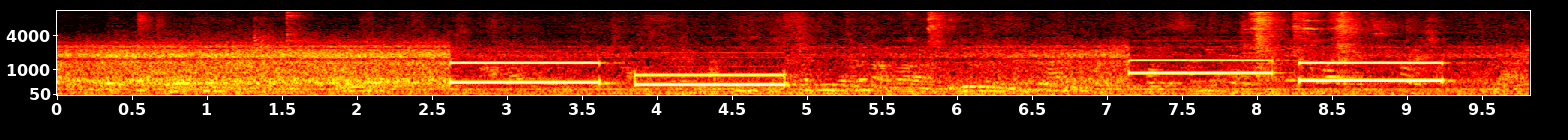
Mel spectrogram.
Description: Aircraft SELCAL, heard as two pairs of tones, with the noise of a crowd indoors. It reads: FR-DK LS-GR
